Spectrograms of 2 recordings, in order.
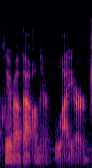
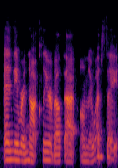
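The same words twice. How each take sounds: First: Muttered emphatic repeat; lower, softer repeat. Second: Said in the usual way. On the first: Real, not acted.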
